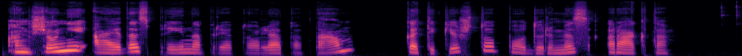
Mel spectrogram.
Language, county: Lithuanian, Utena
